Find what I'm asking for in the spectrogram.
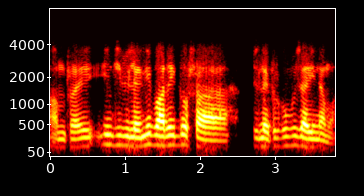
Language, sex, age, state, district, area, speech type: Bodo, male, 60+, Assam, Kokrajhar, urban, conversation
